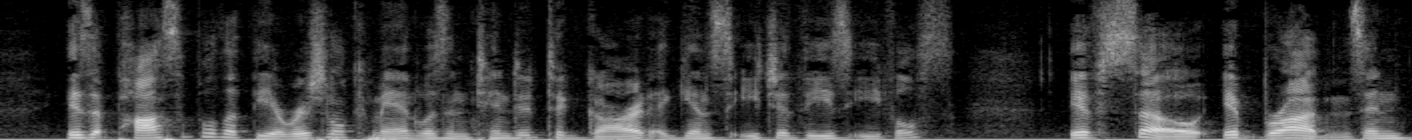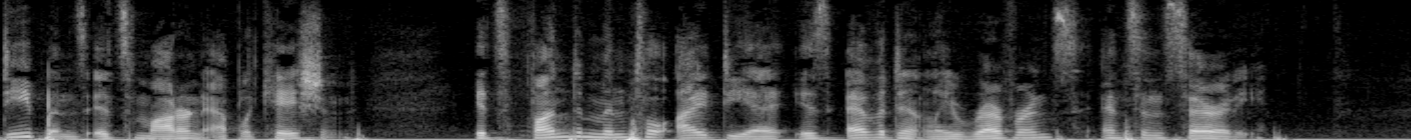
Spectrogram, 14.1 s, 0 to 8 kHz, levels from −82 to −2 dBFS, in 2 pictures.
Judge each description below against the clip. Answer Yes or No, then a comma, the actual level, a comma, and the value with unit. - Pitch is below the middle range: Yes, low, 130 Hz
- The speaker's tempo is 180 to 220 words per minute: No, average, 140 wpm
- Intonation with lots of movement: No, average, 3.7 semitones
